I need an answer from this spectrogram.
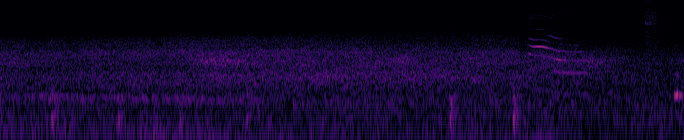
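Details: Stray yellow cat appearing at a house and meowing for food; a single short, bending meow rises out of constant hissing outdoor background noise near the end.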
